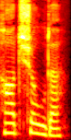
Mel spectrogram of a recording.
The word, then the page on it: hard shoulder: British English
